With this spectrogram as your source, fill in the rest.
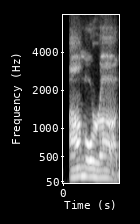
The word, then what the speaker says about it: Gomorrah: its neighboring town of Gomorrah. Sodom and Amorah, the G isn't pronounced in Hebrew.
